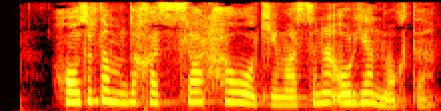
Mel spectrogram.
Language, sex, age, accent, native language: Uzbek, female, 18-24, Navoiy, Uzbek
